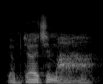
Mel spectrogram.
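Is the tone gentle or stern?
gentle. It is said softly and soothingly. It is a comforting reassurance. The speaker calls it wrong. "부드럽게 얘야 염려하지 마, 괜찮아 괜찮아, 이런 뉘앙스가 아닙니다"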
